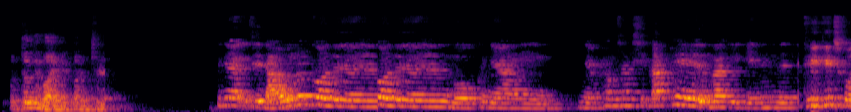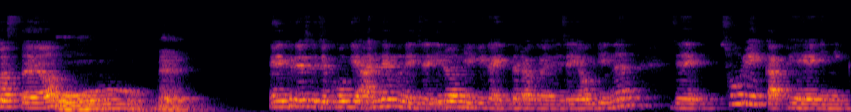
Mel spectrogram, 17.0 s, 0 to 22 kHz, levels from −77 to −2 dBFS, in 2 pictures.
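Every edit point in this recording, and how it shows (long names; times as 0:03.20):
0:01.04: cut off before it has died away
0:03.77: the same again, the last 0.62 s
0:07.98: cut off before it has died away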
